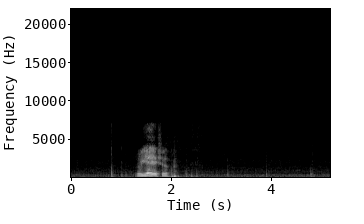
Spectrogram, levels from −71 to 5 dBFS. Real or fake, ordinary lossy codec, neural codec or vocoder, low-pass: fake; none; codec, 16 kHz, 8 kbps, FreqCodec, smaller model; 7.2 kHz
